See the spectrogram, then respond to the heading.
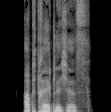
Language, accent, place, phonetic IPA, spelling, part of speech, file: German, Germany, Berlin, [ˈapˌtʁɛːklɪçəs], abträgliches, adjective, De-abträgliches.ogg
- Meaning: strong/mixed nominative/accusative neuter singular of abträglich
